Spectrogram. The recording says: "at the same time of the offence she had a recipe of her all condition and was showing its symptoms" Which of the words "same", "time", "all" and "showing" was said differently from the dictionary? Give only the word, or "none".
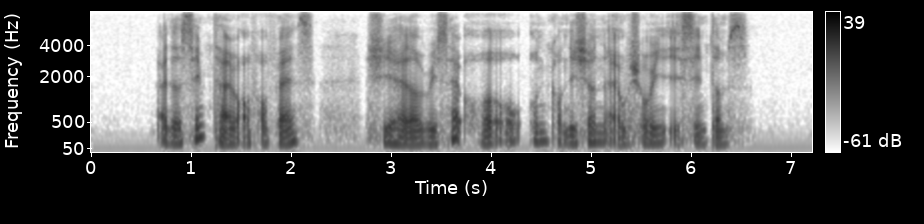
all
